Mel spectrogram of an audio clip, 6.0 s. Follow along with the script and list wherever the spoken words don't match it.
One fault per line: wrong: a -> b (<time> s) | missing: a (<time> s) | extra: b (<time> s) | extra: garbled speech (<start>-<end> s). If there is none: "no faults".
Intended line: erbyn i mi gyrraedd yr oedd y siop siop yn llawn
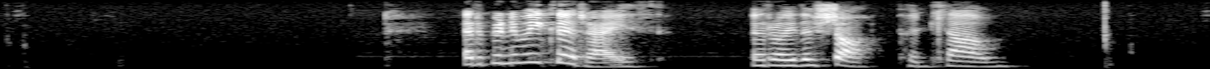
missing: siop (4.6 s)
